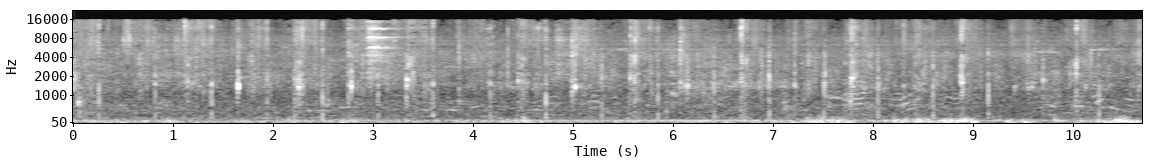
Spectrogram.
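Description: Flip-flops slapping with each step as a person walks at a steady pace on a concrete path, over a steady low rumble.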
